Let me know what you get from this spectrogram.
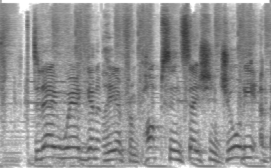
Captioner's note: whooshing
